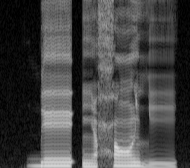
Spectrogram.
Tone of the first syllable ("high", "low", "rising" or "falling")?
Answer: high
